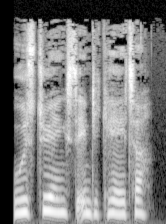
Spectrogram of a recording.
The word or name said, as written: udstyring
